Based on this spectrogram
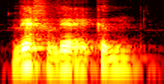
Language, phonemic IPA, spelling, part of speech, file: Dutch, /ˈwɛxwɛrkə(n)/, wegwerken, verb / noun, Nl-wegwerken.ogg
- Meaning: to eliminate, get rid of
